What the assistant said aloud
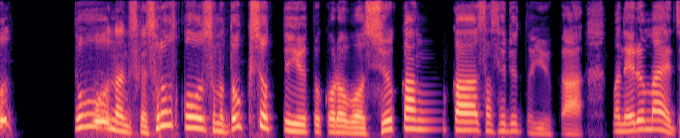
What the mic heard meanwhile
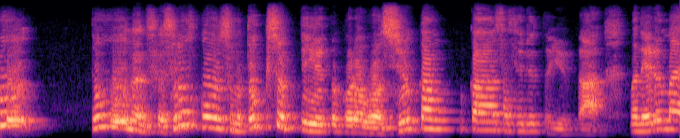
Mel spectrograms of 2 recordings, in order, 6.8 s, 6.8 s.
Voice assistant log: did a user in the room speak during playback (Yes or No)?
No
